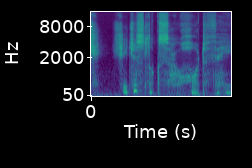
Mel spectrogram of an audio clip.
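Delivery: whispered, almost apologetic. Retelling what a father whispered during a birth: imitating a whisper, almost apologetic. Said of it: "he's just whispered at me, a-, almost apologetically".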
